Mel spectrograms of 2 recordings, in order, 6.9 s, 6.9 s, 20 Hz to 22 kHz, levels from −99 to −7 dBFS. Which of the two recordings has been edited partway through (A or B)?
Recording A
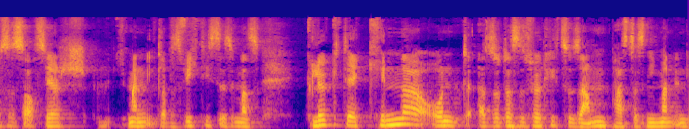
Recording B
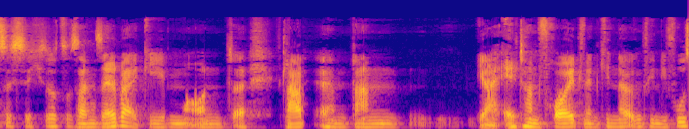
B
